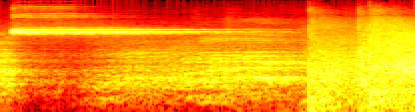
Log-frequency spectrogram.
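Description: Referee's whistle blown in one long steady blast that fades after about two and a half seconds, over players' voices in a sports hall. About three seconds in, a sudden loud burst of noise breaks in.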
